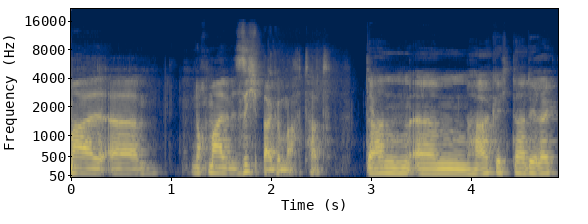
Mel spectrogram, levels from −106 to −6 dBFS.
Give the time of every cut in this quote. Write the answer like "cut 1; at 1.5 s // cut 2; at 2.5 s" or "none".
cut 1; at 2.8 s

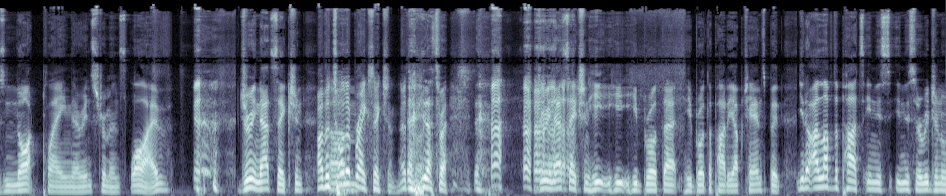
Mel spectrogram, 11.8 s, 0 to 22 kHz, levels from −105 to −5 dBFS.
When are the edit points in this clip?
cut 1; at 8.5 s

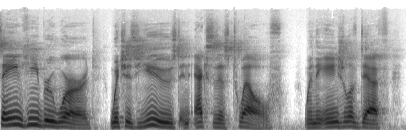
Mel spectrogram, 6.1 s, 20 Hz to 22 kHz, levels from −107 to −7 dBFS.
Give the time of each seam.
cut 1; at 1.5 s

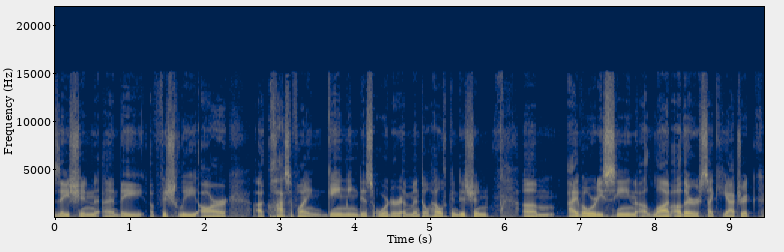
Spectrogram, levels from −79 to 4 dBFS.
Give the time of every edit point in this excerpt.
cut 1; at 4.6 s // cut 2; at 8.2 s

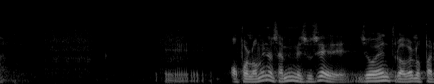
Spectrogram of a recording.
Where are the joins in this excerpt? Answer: cut 1; at 2.1 s

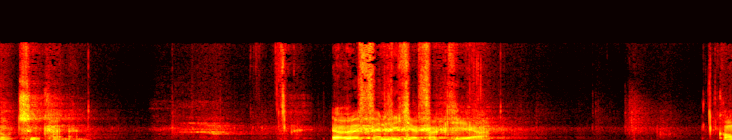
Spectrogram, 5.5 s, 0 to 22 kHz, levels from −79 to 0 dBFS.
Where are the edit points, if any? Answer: cut 1; at 2.3 s

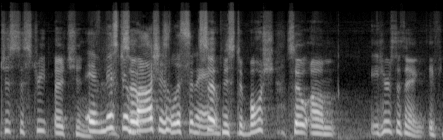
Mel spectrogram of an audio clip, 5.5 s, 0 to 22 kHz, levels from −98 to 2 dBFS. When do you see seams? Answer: cut 1; at 2.7 s

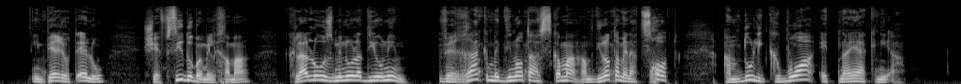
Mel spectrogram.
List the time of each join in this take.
none

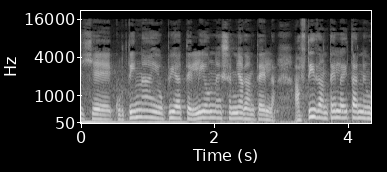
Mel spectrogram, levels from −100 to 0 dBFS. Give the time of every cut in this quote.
cut 1; at 2.4 s

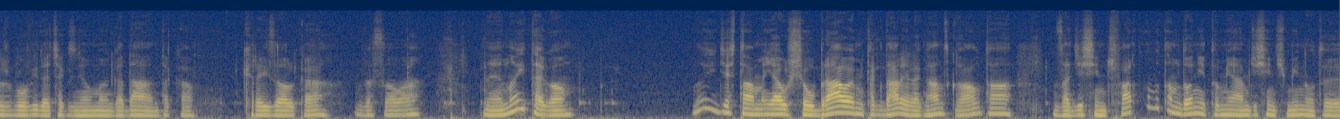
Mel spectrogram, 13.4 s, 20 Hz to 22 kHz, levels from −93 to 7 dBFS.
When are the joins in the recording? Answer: cut 1; at 9.6 s

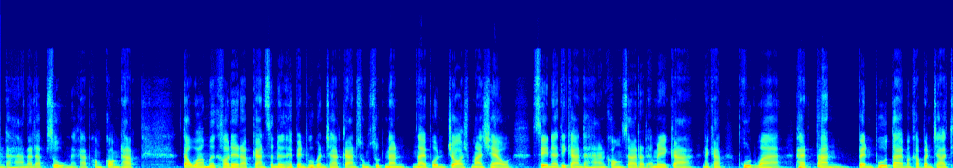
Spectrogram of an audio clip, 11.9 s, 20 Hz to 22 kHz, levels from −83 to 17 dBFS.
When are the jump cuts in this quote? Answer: cut 1; at 8.7 s // cut 2; at 9.9 s

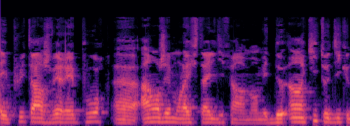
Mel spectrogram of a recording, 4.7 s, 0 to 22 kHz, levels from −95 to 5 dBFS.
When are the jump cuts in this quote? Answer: cut 1; at 1.4 s

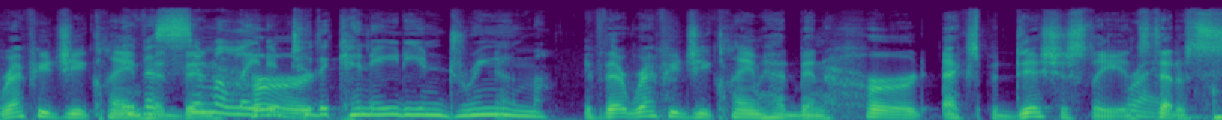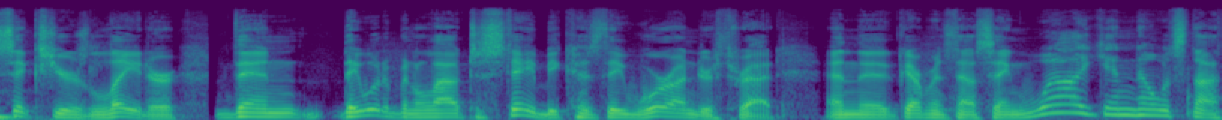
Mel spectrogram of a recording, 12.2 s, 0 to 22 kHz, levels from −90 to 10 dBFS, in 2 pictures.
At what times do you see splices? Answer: cut 1; at 7.1 s

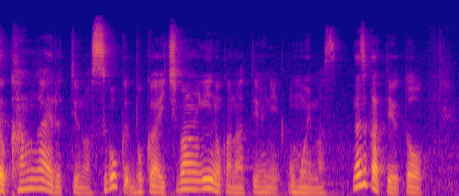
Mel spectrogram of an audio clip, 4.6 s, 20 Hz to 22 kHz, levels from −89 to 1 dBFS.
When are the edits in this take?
cut 1; at 3.5 s

